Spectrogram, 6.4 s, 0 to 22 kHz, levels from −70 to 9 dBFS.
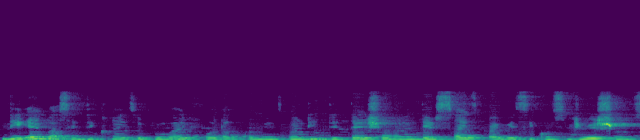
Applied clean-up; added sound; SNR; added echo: neural separator model SepFormer DNS4.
